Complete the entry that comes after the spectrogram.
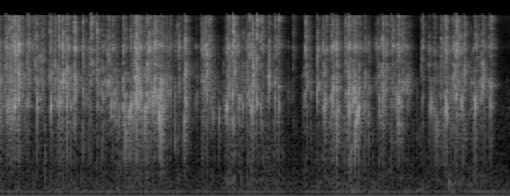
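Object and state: Blister pack of capsules.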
